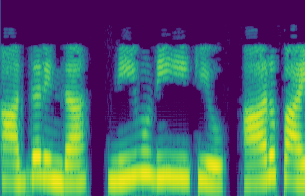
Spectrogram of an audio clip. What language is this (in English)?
Kannada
